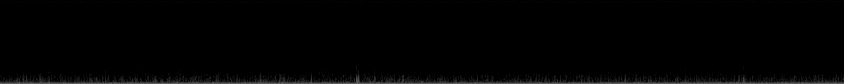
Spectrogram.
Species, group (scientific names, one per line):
Poecilimon propinquus
Orthoptera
